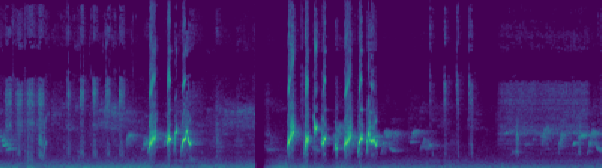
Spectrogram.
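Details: Caged red-whiskered bulbul singing 'sai berl' style song: a short burst of three lively warbled notes, a brief pause, then a longer run of six rapid, bubbling whistles over a soft steady hum.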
